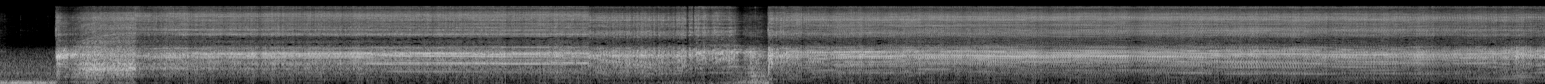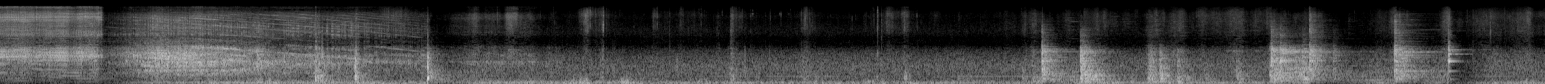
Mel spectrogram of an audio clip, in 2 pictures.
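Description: Craftsman circular saw with a metal-cutting blade cutting through rectangular steel tubing: a loud, steady, high grinding whine with a brief dip partway through. The cut then ends and the saw cuts off, its blade spinning down with a falling whine. A few sharp knocks follow near the end.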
